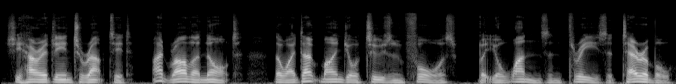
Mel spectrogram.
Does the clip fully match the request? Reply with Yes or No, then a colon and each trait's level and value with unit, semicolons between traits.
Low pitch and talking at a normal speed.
Yes: low, 100 Hz; average, 185 wpm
